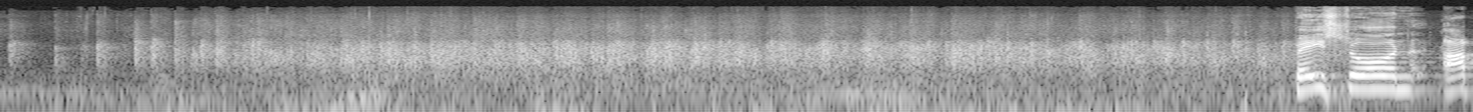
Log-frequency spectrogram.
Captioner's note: applause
